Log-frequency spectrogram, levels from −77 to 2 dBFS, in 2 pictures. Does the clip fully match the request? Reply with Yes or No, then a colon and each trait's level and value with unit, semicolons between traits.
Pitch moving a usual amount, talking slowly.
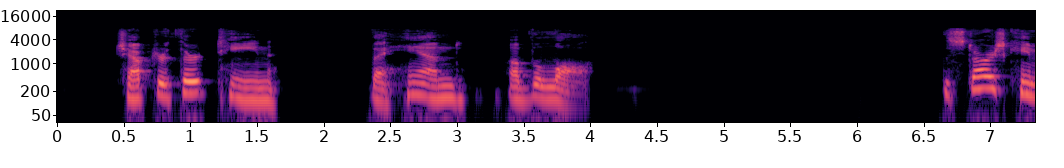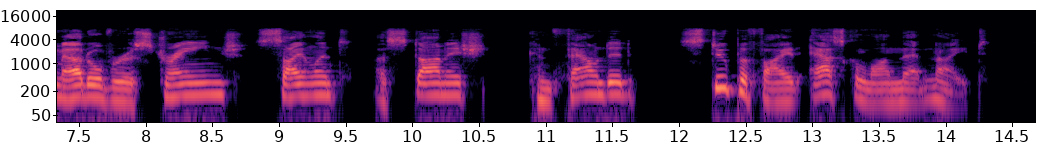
Yes: average, 4.9 semitones; slow, 85 wpm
